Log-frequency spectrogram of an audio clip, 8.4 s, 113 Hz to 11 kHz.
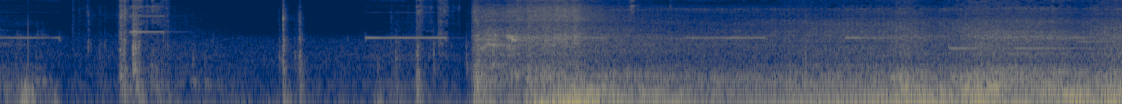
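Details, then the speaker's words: VW 1.9L PD BEW TDI diesel swapped into a Toyota FJ Cruiser, just after camshaft replacement: after initial clatter it catches and runs steady and even with no ticking or knocking; normal running at raised idle. "running at 2 000 rpm break the cams in and then do an oil change"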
